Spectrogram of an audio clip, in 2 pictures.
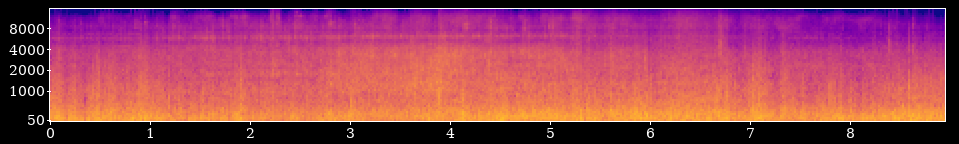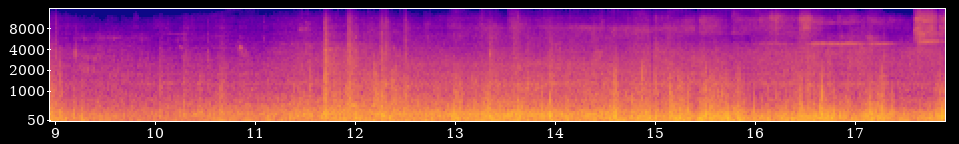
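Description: Heritage passenger train running, heard from an open carriage window: steady wheel and track rumble with wind rush, and sharp clicks from the wheels crossing rail joints in the second half. A brief high wheel squeal comes near the end.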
